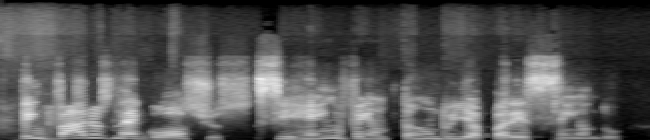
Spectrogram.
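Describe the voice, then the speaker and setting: The voice carries a Minas Gerais accent and a bright, sharp tone. Its intonation is lively. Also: woman. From Brazil, Minas Gerais. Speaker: executive recruiter. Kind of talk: panel discussion.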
